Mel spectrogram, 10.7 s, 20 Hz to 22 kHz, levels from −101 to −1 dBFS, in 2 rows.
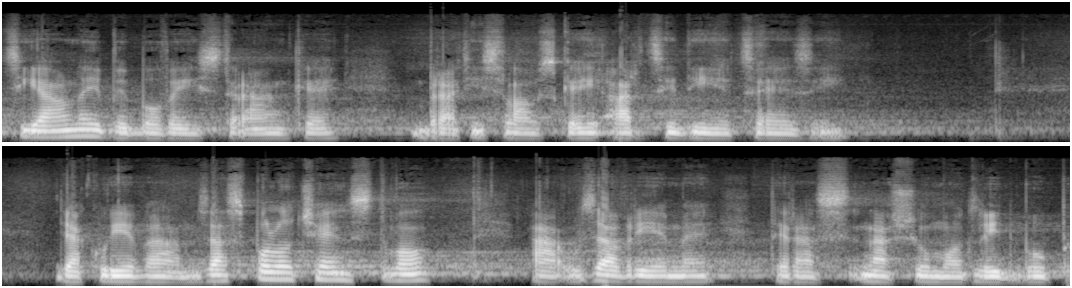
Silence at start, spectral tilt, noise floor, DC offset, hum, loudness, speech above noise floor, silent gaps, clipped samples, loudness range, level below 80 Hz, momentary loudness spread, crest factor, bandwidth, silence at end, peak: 0 s; -4.5 dB/octave; -47 dBFS; under 0.1%; none; -17 LUFS; 30 dB; none; under 0.1%; 5 LU; -68 dBFS; 11 LU; 18 dB; 14.5 kHz; 0 s; 0 dBFS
